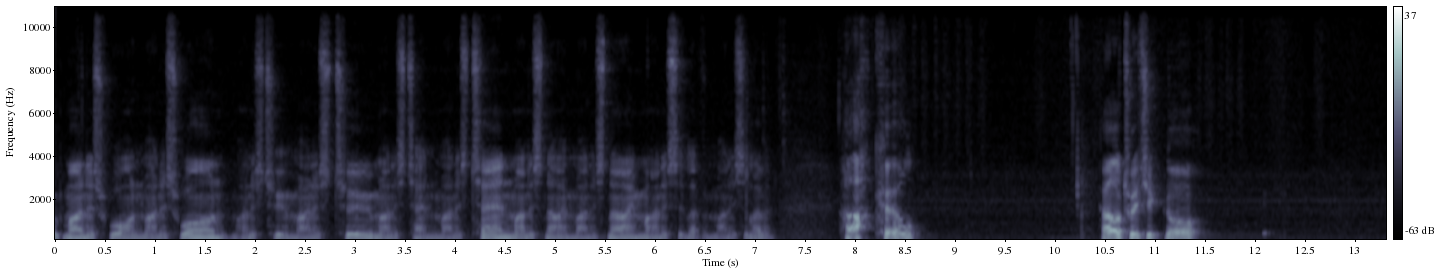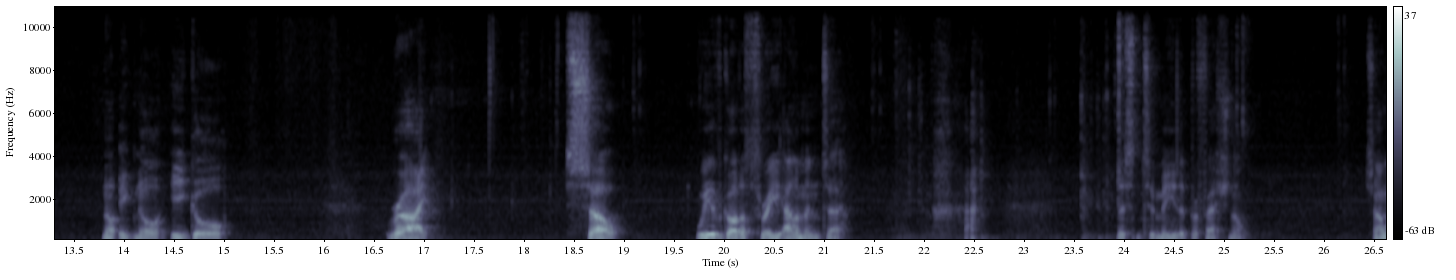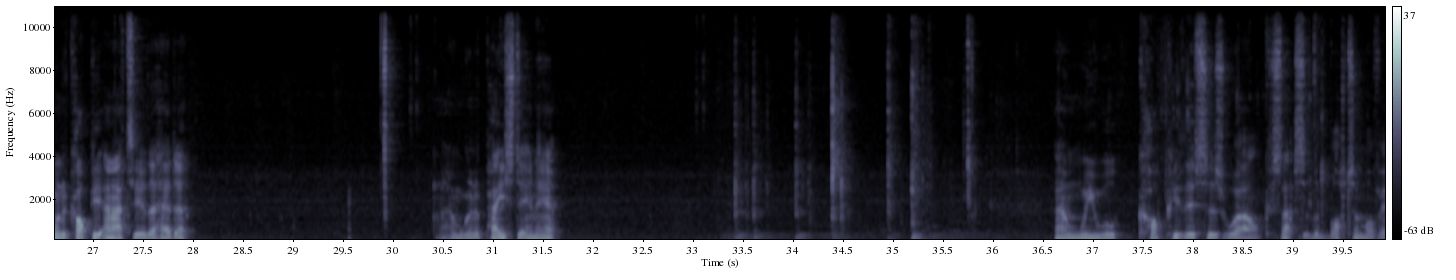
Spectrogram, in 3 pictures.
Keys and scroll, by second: 21.9 Home, 22.6 shift+Down, 23.7 shift+Down.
